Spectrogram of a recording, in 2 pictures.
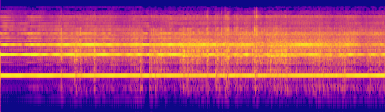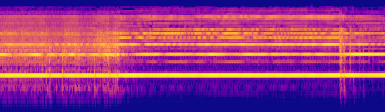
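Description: A synthesizer drones on one steady pitch.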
